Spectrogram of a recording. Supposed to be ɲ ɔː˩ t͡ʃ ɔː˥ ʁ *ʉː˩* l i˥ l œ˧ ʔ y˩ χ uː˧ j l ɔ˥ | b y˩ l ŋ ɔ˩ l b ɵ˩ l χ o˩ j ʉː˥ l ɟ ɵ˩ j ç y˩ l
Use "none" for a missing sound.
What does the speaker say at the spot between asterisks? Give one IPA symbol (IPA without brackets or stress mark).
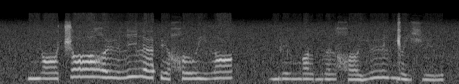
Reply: ʉː˧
